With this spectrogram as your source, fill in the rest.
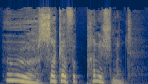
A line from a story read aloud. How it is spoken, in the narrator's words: Philip said through a yawn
